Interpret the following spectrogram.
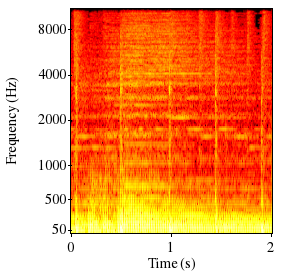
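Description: Live band music, an instrumental passage: a steady drum beat of about two strikes a second under sustained bass and melody notes.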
